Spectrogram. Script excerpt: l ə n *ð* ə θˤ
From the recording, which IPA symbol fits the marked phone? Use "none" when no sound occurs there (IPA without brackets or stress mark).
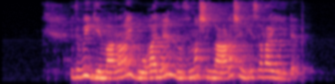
ð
